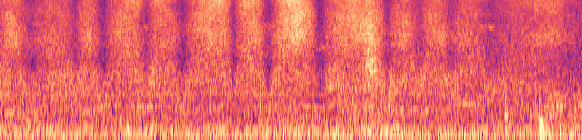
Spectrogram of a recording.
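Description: Blackboard duster wiping chalk off a blackboard in fast back-and-forth strokes: a faint, rhythmic rubbing hiss at several strokes a second.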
